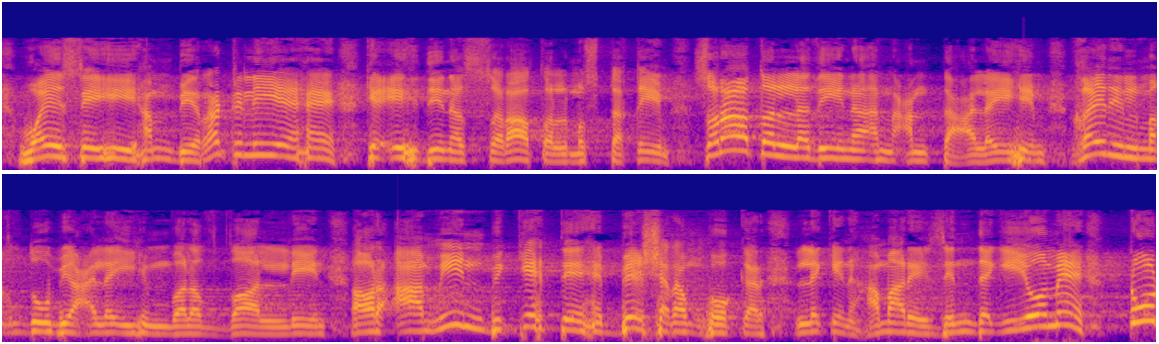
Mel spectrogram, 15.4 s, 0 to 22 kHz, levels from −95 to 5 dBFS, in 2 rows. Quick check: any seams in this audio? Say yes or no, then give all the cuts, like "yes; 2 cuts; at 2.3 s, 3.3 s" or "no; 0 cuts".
no; 0 cuts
